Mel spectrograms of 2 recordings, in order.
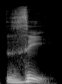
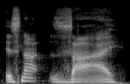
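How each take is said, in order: First: It is said the Greek way. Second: It is said the common fraternity way. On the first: The speaker calls it right. "it's z" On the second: The speaker calls it wrong. "It's not xi"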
